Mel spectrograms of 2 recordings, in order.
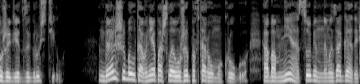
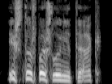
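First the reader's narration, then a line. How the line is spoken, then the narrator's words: Heavy sigh. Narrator (Russian): Маг тяжело вздохнул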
